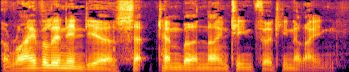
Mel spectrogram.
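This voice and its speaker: A man narrating a story in a measured, scripted audiobook reading. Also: rumbling low, sing-song, gravelly, darkish tone, dry recording.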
